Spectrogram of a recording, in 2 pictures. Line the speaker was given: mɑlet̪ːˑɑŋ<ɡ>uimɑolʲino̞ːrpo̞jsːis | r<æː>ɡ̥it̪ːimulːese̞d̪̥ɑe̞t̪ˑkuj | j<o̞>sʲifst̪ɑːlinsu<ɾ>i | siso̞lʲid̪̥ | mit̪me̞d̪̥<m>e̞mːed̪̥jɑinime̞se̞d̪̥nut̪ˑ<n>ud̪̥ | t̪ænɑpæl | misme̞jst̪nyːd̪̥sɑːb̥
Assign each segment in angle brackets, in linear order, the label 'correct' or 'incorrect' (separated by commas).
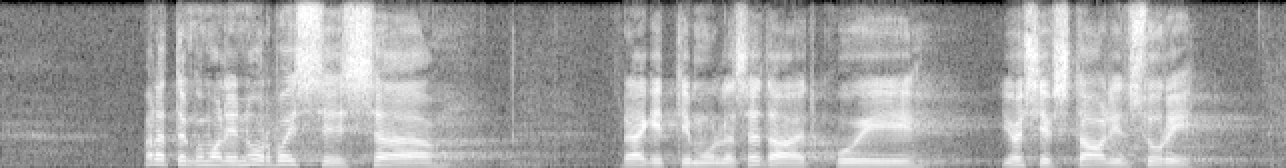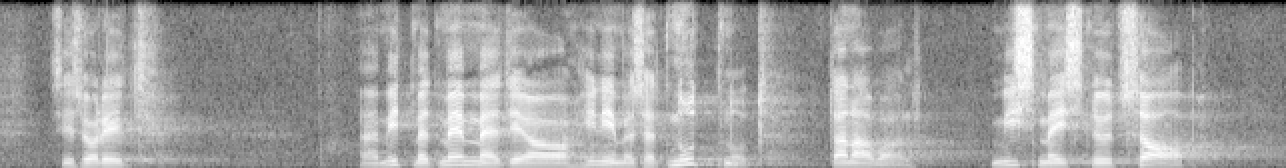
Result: incorrect, correct, correct, correct, correct, correct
